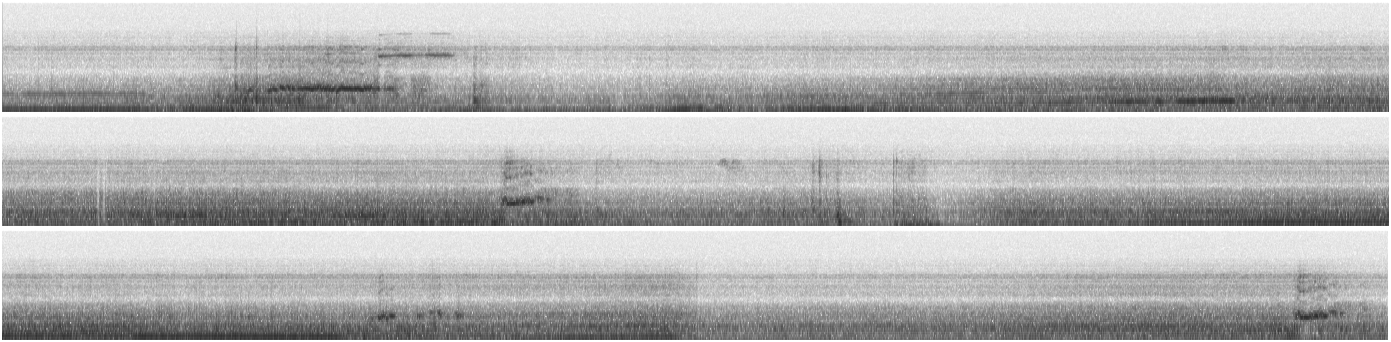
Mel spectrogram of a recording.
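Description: Motor cars in town traffic: engines running and revving, their pitch stepping up and down as they speed up and slow, with a few short sharp sounds in between.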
